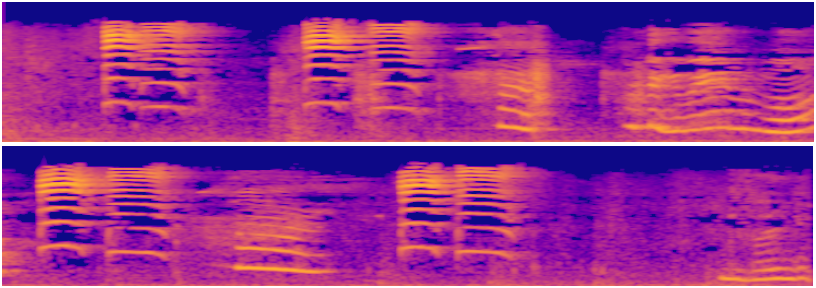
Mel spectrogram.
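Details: Dog reacting to a squeaky toy a woman plays with: short bursts of high toy squeaks repeat roughly every second, answered by a warbling, modulated dog moan and whines between them.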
